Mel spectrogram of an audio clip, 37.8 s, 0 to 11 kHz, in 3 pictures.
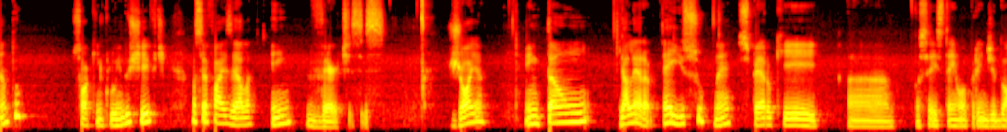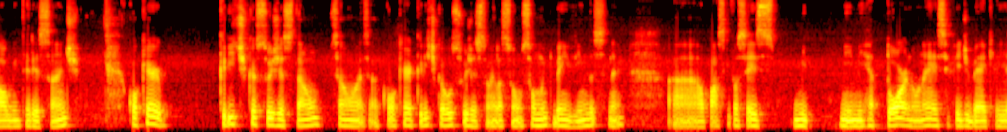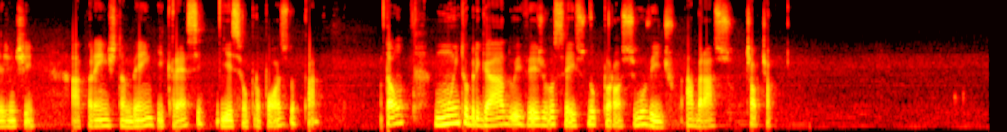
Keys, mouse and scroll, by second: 36.8 click.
